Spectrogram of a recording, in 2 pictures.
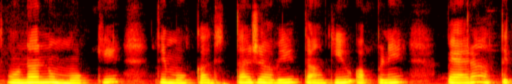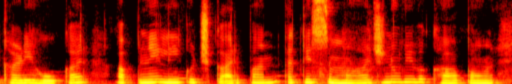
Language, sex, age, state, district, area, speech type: Punjabi, female, 18-30, Punjab, Jalandhar, urban, spontaneous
